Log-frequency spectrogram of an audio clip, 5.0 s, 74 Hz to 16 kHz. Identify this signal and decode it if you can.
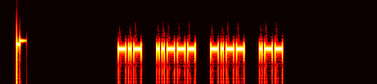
Morse code, heard as a keyed tone, about 35 wpm, spaced as for 25 wpm, 700 Hz. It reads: K2YW
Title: USA Call Signs - 4 Characters - 2x Character Spacing - 35wpm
